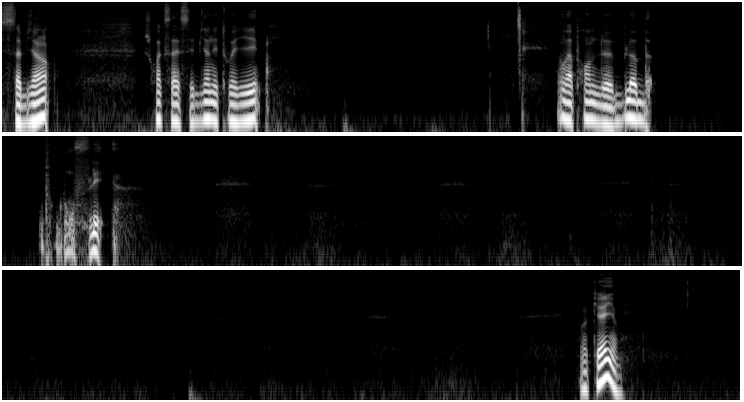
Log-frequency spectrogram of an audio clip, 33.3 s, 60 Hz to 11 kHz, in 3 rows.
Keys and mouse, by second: 2.4-3.7 middle drag, 3.7-13.8 drag, 13.8-15.0 right drag, 15.0-19.9 drag, 19.9-21.0 middle drag, 21.0-24.4 drag, 24.4-25.5 middle drag, 25.5-29.8 shift+drag, 29.8-32.7 middle drag, 32.7-33.2 drag.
